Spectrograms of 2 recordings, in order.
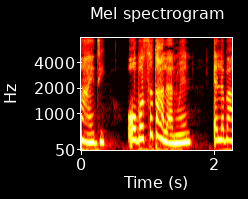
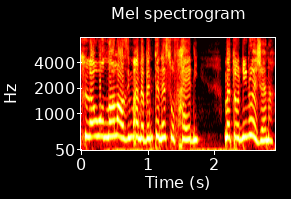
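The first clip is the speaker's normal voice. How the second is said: put-on high, distressed girl's voice; pleading; 4 semitones higher than usual. Girl defending her honour to her blackmailer, high pleading. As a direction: protest innocence in a raised, pleading tone.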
